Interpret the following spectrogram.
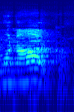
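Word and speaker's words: monarch: और एक और वर्ड है मोनार्क, MONA, मोनार्क, NARCH, लेकिन इसका च उच्चारण नहीं हो रहा, मोनार्क हो रहा है।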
